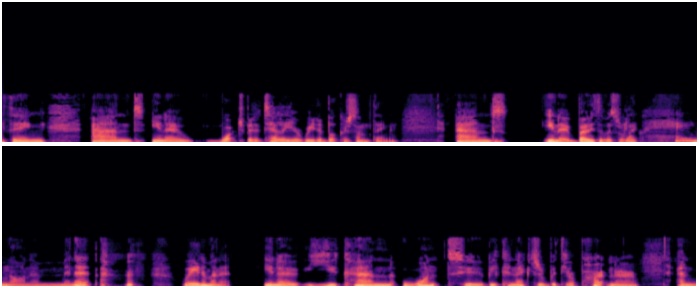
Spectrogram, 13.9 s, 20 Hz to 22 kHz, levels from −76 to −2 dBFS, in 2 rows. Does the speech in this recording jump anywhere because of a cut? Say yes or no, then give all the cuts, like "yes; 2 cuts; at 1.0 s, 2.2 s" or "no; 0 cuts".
no; 0 cuts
